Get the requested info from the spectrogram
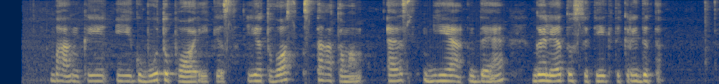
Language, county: Lithuanian, Utena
